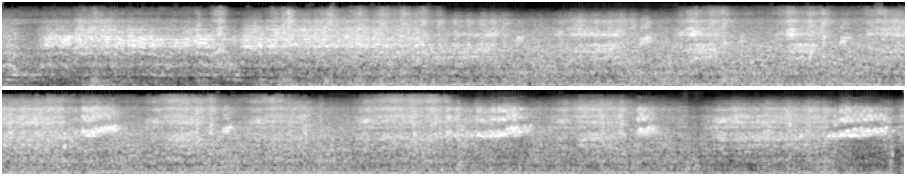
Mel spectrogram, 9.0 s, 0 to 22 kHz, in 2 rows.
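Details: 1962 Chevrolet C10 engine run in driveway, weak battery, timing seemingly a little off: rough running with short, high chirping squeaks every couple of seconds, a slipping drive belt; belts since replaced.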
